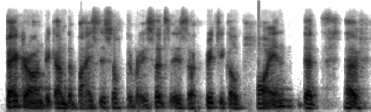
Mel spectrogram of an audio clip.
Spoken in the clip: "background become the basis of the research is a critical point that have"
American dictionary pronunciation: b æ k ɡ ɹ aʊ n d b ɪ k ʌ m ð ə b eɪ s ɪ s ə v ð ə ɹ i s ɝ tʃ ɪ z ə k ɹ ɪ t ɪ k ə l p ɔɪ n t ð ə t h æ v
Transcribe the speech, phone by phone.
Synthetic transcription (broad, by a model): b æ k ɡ ɹ aʊ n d b ɪ k ʌ m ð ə b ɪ s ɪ s ə v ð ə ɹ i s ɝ s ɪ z ə k ɹ ɪ t ɪ k ə l p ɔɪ n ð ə t h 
